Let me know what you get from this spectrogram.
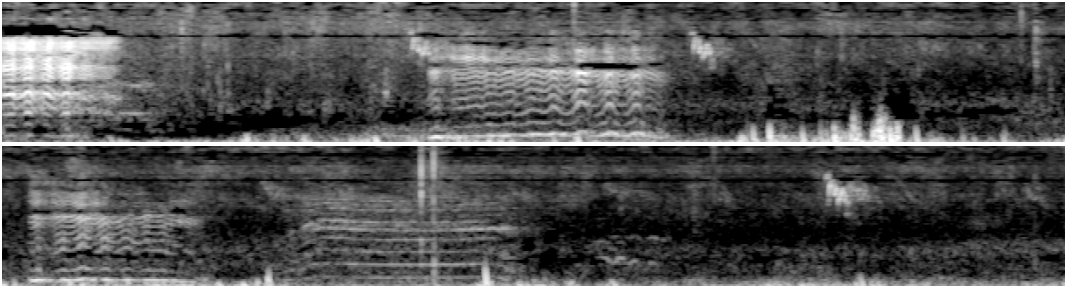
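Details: White Awarid goats, a herd of ten pregnant does with their buck at Al-Summan, bleating several times: three nasal, wavering bleats spaced a few seconds apart over low rumbling background noise.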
